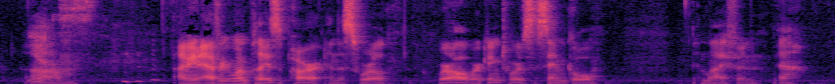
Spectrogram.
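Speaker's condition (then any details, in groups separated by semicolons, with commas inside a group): No condition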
